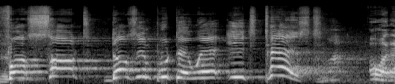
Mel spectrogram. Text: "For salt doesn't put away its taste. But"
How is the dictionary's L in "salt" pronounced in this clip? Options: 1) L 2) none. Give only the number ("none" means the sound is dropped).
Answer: 2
